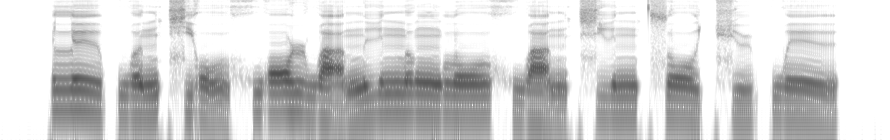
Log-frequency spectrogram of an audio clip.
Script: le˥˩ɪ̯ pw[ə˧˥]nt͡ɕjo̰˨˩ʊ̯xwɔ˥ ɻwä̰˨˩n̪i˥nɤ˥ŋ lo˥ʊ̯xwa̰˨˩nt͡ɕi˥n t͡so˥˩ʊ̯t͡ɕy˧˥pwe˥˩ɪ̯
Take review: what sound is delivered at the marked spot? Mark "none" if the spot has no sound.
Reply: ə˧˥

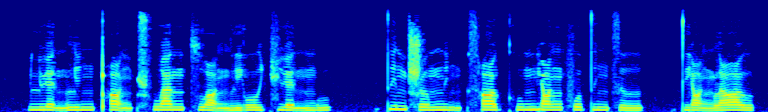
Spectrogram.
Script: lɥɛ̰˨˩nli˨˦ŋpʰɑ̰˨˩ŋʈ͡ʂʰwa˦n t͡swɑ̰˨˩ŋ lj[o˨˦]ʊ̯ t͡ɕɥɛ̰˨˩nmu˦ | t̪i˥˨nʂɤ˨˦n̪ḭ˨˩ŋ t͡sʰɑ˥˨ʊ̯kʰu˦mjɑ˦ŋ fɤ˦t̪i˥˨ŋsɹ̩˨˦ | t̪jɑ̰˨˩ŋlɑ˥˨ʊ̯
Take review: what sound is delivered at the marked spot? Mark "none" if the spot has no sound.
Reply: o˨˦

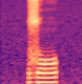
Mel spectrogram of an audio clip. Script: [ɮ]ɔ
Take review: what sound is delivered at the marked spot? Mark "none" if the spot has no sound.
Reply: z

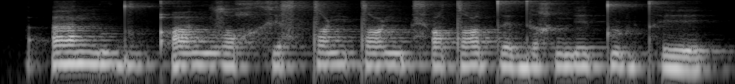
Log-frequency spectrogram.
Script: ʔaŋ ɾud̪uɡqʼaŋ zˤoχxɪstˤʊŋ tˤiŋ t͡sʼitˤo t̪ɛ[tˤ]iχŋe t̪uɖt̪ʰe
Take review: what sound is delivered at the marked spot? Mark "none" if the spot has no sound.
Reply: d̪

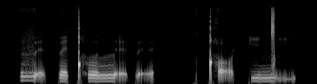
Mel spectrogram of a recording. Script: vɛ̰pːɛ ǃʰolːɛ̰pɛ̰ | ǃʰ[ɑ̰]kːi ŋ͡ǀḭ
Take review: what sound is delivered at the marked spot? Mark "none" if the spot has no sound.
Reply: ɑ̰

